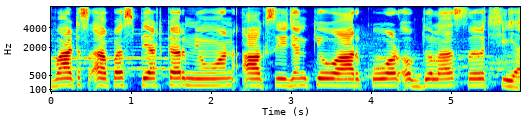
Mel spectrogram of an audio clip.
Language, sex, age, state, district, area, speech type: Kashmiri, female, 30-45, Jammu and Kashmir, Kulgam, rural, read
